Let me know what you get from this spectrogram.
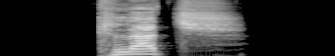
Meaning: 1. a smacking/slapping sound, made (for example) by hitting, palm down, a flat, wet surface 2. meeting at which people gossip 3. gossip
- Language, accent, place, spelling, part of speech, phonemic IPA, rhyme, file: German, Germany, Berlin, Klatsch, noun, /klatʃ/, -at͡ʃ, De-Klatsch.ogg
